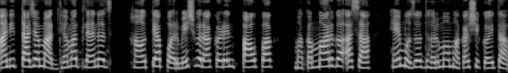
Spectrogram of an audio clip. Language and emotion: Goan Konkani, neutral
